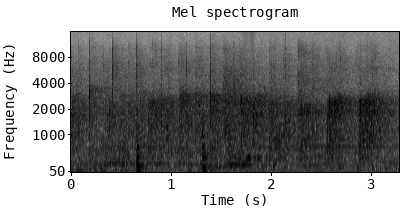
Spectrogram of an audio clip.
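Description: An audience claps steadily throughout, a dense, crackling patter of many hands with a few sharper claps standing out. The applause stays fairly quiet and even, with faint voices mixed in.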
